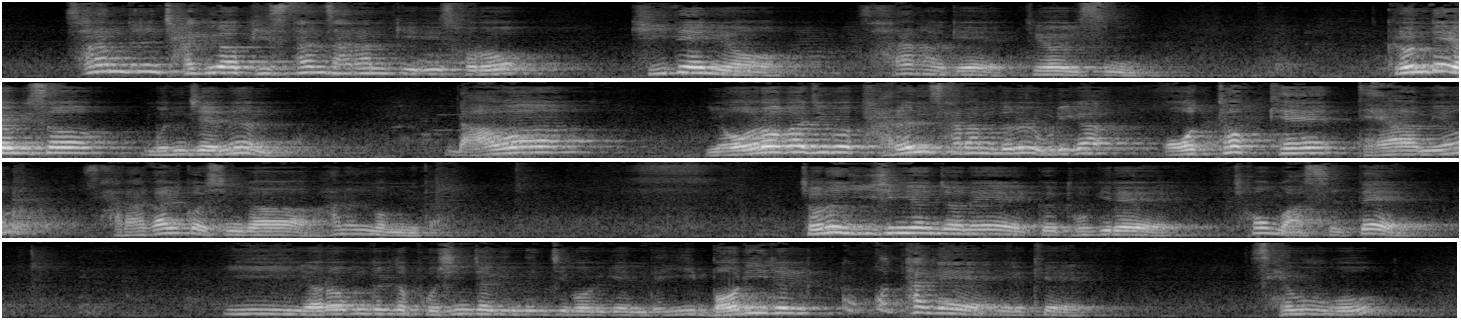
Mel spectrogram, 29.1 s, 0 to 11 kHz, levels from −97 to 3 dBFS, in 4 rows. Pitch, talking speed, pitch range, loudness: 205 Hz, 240 characters per minute, 160-240 Hz, -24 LUFS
